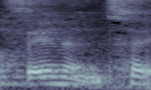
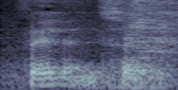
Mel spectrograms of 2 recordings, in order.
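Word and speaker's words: 翡冷翠: 色的哈是佛罗伦斯。好，那徐志摩把它叫翡冷翠，因为意大利发音叫翡冷翠哈。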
